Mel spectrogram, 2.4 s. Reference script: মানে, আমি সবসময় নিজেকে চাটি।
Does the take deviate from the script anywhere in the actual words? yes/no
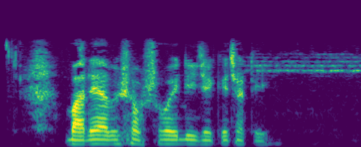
no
